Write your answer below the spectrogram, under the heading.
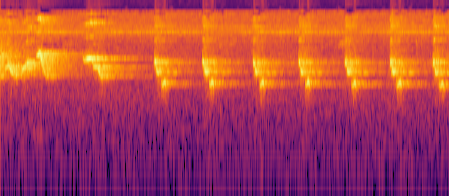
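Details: Samyong tembak song for songbird training: a few wavering whistles, then short clipped notes with a high and a low part, repeated regularly about twice each second.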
